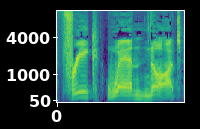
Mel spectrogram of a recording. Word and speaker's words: Frequenaut: It's pronounced Freak-wen-naut, and it's based on the word frequency. The naut part is the same as an astronaut, even though I don't really know what naut means.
